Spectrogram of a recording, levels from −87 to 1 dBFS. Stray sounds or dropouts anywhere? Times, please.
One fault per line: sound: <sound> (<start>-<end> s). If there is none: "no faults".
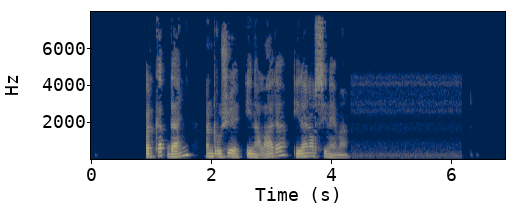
no faults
